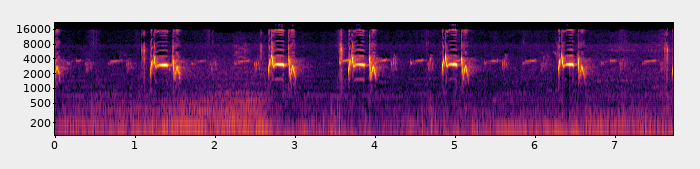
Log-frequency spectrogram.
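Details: Prinia repeating a high clicky burst with brief thin whistles between, about five phrases at steady intervals, low background rumble fading midway.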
